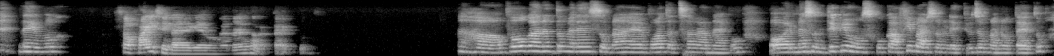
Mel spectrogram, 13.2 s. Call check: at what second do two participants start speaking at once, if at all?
none

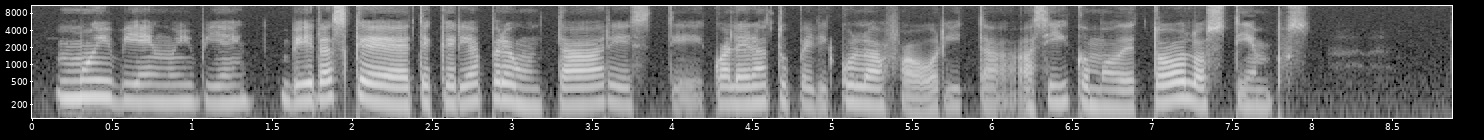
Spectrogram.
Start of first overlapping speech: none

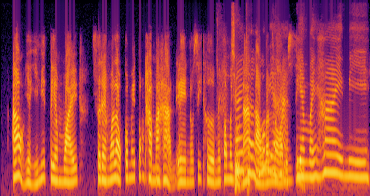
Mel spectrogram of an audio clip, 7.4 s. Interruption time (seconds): 4.6 s

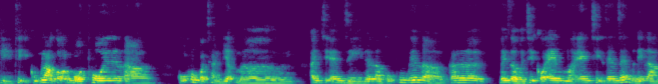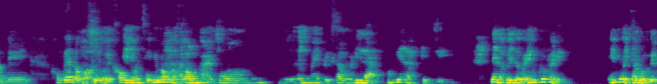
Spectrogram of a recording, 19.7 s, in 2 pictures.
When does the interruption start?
11.1 s

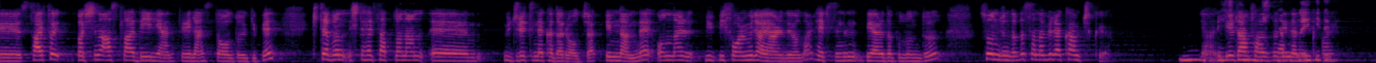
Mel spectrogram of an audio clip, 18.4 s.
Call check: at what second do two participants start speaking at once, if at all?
16.0 s

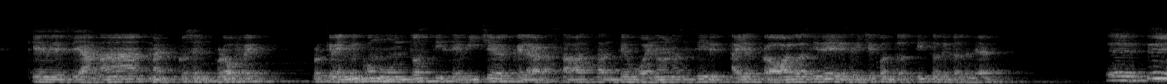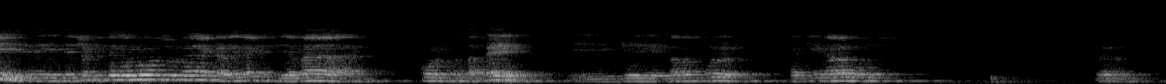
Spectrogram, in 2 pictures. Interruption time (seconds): none

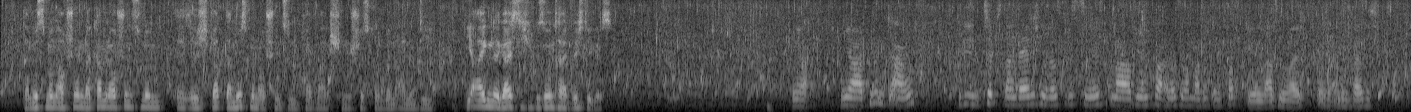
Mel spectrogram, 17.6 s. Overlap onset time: none

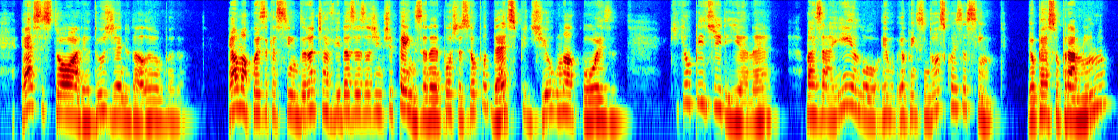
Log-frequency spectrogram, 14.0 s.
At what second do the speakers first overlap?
none

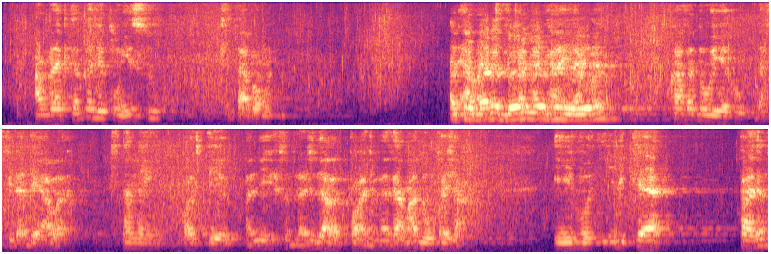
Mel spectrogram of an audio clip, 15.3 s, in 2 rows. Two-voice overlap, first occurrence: 4.6 s

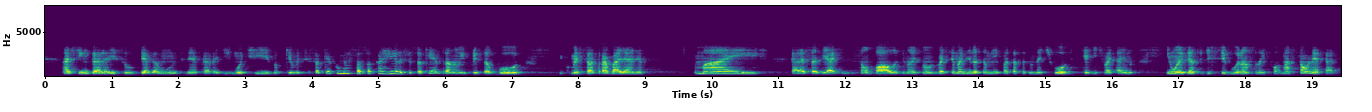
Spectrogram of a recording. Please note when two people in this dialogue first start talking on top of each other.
none

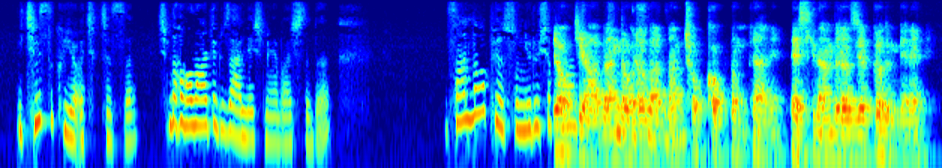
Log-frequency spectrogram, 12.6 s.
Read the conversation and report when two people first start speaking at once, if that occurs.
7.4 s

